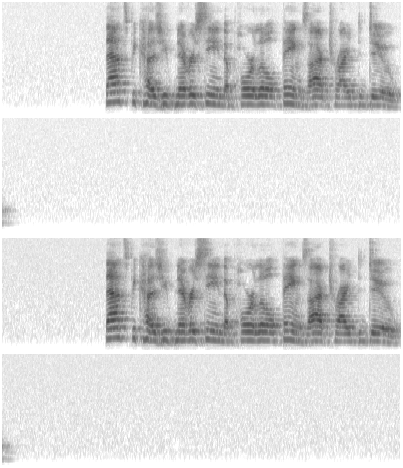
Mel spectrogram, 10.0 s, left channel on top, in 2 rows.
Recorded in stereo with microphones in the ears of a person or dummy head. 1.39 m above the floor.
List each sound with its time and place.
1.3 s a woman speaking: 10° right (ahead or behind), 1.3 m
